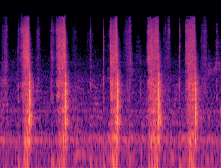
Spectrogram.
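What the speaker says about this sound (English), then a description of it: "That's all you have to do, and then you have your diced onions." A sharp kitchen knife dices onions on a cutting board, giving five crisp, evenly spaced chops with short pauses between, close and clear over a low steady hum.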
